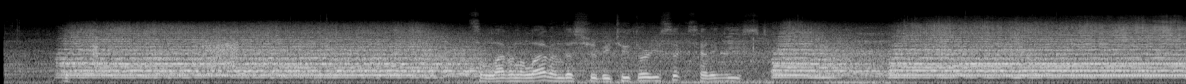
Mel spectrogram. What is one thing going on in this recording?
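A train horn blows long, loud blasts.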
